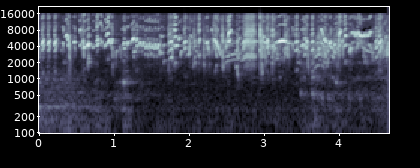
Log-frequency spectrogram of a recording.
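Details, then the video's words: Red-fronted serins singing together in unison after feeding, with other birds nearby: a dense, continuous, high-pitched jingling twitter of rapid tinkling notes, squeaky slurs and buzzy trills running on without a break. "Попели поели и опять попели в Унисон Красношапочные вьюрки"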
